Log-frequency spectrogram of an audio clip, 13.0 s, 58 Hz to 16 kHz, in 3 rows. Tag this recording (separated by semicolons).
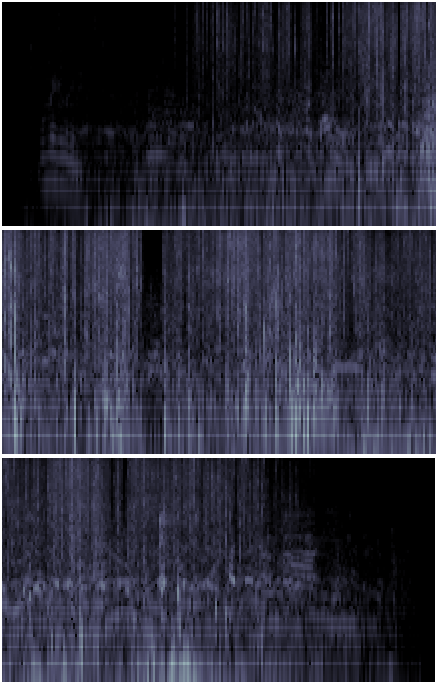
campus-upf; UPF-CS13; tin-foil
